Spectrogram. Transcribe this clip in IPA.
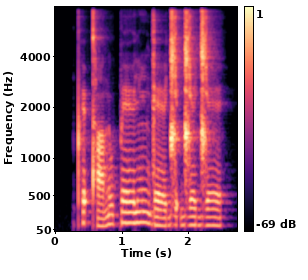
pʰ ɪ˦ ʔ tʰ ã˨ n u˦ p e˦ ɪ̯ j ĩ˦ ɡ e˨ ɪ̯ d͡ʑ ɪ˦ ʔ d͡ʑ e˦ d͡ʑ e˦

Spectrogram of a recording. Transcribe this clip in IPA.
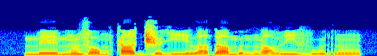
m eː˨ m ũ˦ z ɔ˨ m k a˦ d͡ʒ ʊ˨ j iː˨ l a˨˦ ɗ a˦ m ʊ˨ n ŋ a˨ β i˦ v u˨ r ũ˦

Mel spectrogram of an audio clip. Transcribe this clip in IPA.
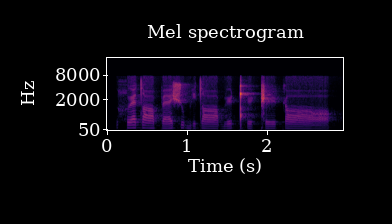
χʷ æ t ɑː p æ ʃ u b i t ɑː b ø ǃʰ ø ǁ øː k ɑː

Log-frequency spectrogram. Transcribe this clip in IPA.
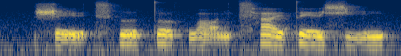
ʂ ḛ˨˩ ɪ̯ t͡sʰ ɹ̩˦ t̪ ɤ˦ x w ɑ̰˨˩ ŋ t͡sʰ a˥˨ ɪ̯ t̪ e˥˨ ɪ̯ ɕ i˨˦ n

